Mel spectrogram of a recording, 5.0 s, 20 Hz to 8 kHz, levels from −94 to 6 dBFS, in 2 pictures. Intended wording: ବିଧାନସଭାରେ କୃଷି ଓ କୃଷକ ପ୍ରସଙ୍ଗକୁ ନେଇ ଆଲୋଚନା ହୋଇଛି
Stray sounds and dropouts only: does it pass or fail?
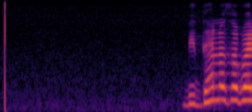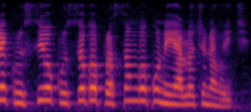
pass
